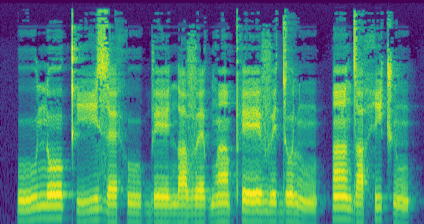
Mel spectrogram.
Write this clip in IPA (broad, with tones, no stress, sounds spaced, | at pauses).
uː˨˦ n oː˦ kʰ iː˨˦ z ɛ˨ h uː˨ b eː˨ n a˨ v ɛ˨ ɡʷ ã˦ pʰ eː˦ v ɪ˦ d ʊ˦ l ũ˨ | ã˦ d a˨ h i˦ t͡ʃ ũ˨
